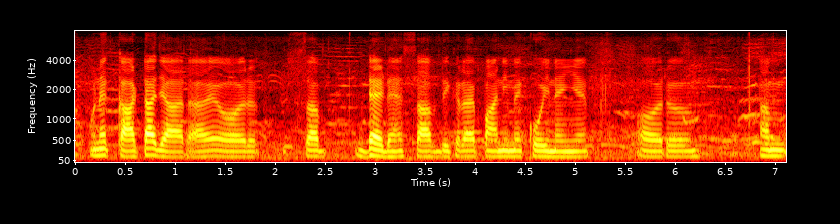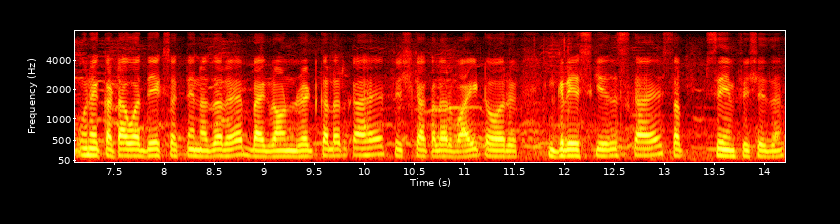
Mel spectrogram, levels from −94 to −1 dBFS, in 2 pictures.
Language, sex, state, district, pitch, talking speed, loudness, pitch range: Hindi, male, Uttar Pradesh, Etah, 135 Hz, 200 wpm, -22 LUFS, 130-150 Hz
